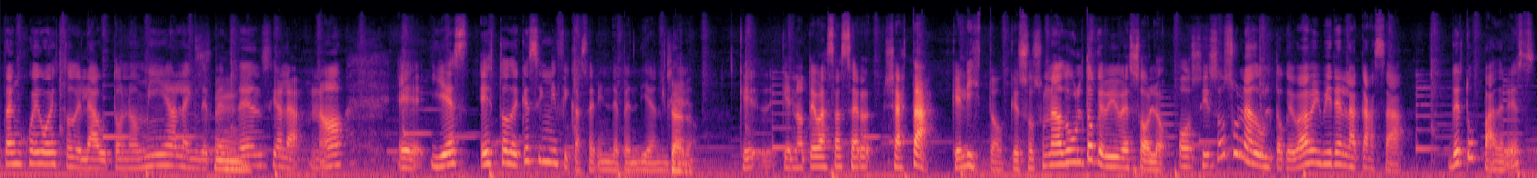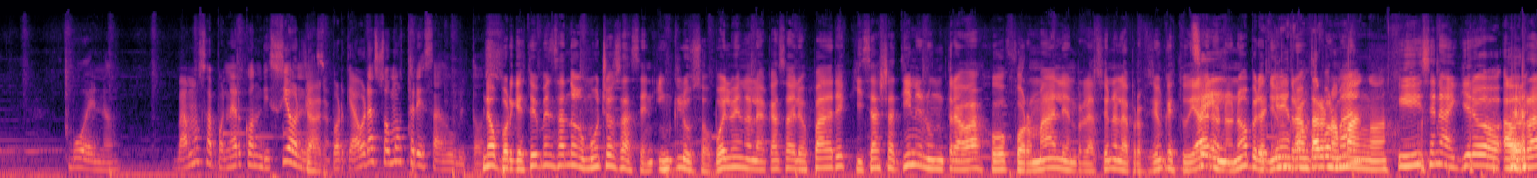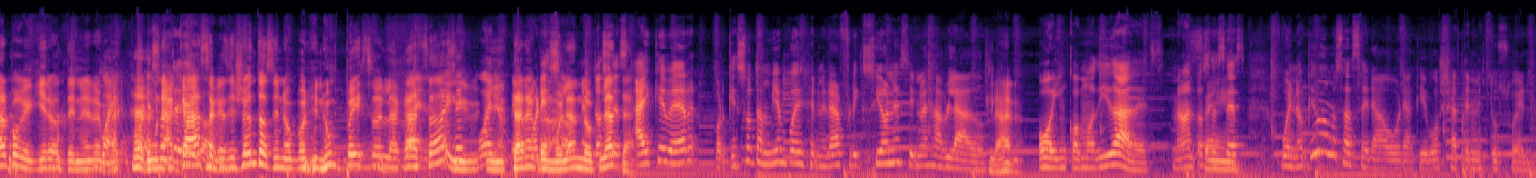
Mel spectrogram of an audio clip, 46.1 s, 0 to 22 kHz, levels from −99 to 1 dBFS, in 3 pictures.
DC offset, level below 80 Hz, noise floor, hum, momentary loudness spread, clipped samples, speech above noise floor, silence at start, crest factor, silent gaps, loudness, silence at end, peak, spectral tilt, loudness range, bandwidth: under 0.1%; -46 dBFS; -43 dBFS; none; 17 LU; under 0.1%; 21 dB; 0 s; 20 dB; none; -22 LUFS; 0 s; -2 dBFS; -5.5 dB/octave; 13 LU; 15.5 kHz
